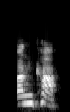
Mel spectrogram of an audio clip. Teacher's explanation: नून की आवाज को छुपाना है, हमने जाहिर नहीं करना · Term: इख्फा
